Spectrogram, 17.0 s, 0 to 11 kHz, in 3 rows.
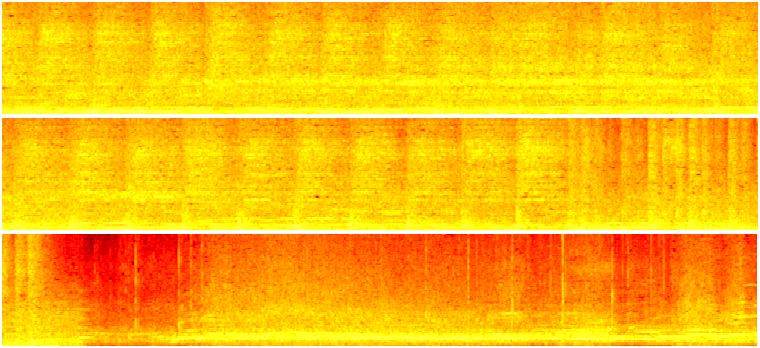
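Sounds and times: rapid cymbal hits: 0:00.0 - 0:11.8
bass guitar: 0:00.0 - 0:12.0
drum kit: 0:00.0 - 0:12.0
electric guitar: 0:00.0 - 0:12.0.

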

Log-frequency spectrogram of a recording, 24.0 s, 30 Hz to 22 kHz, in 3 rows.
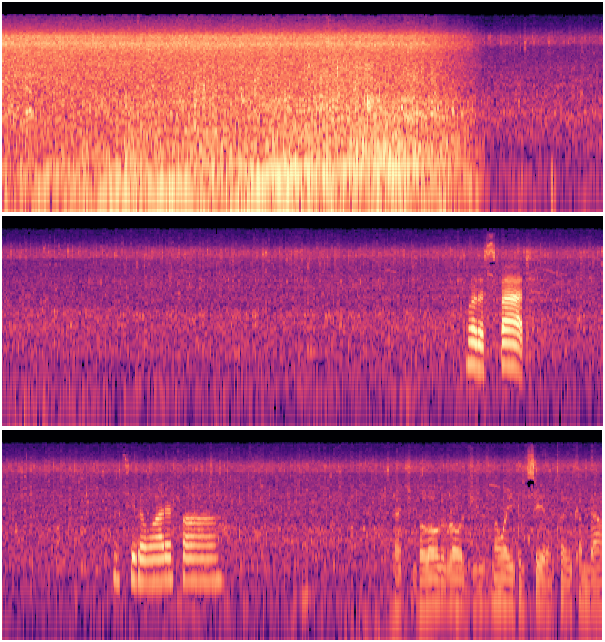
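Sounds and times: waterfall rushing: 0:00.0 - 0:06.5, 0:20.0 - 0:24.0
faint steady hiss: 0:00.0 - 0:24.0.

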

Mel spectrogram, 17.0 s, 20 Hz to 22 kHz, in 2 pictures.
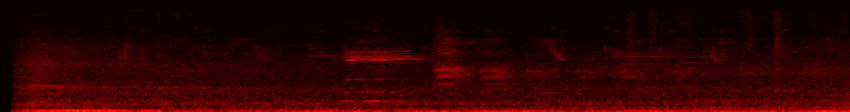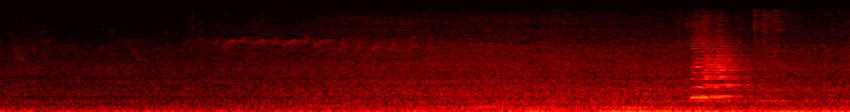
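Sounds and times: street traffic rumbling: 0:00.1 - 0:17.0
vehicle horn honking: 0:03.4 - 0:04.3, 0:15.4 - 0:16.2.

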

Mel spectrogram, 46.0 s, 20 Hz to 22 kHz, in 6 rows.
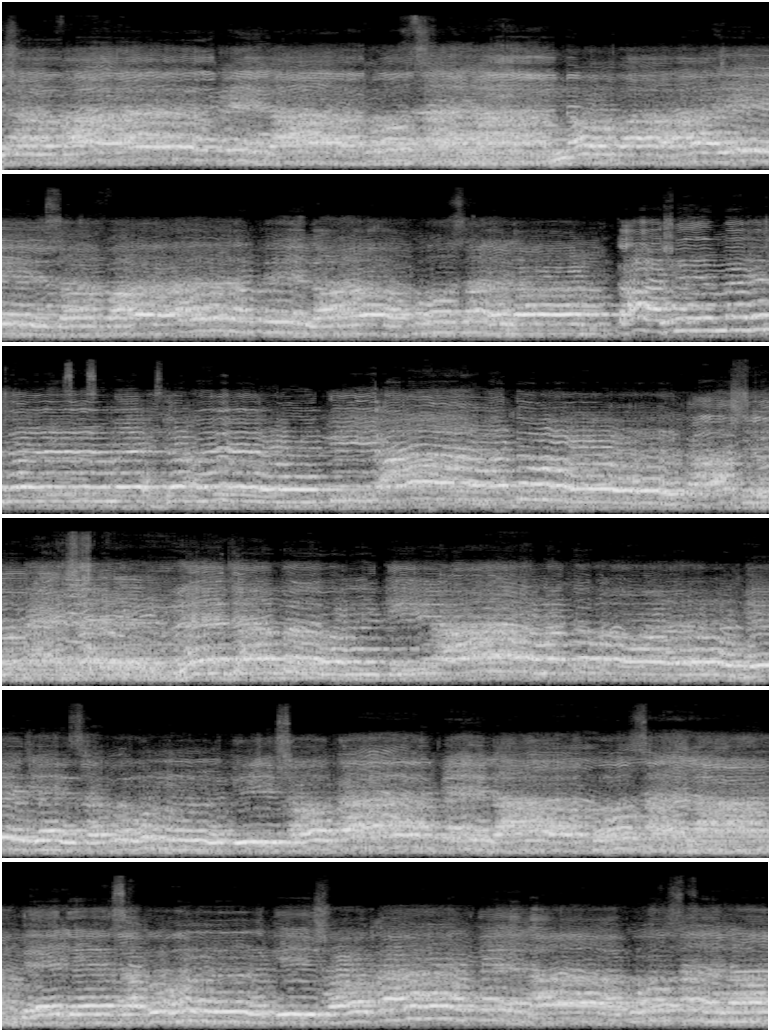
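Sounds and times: men chanting through microphone: 0:00.0 - 0:46.0.

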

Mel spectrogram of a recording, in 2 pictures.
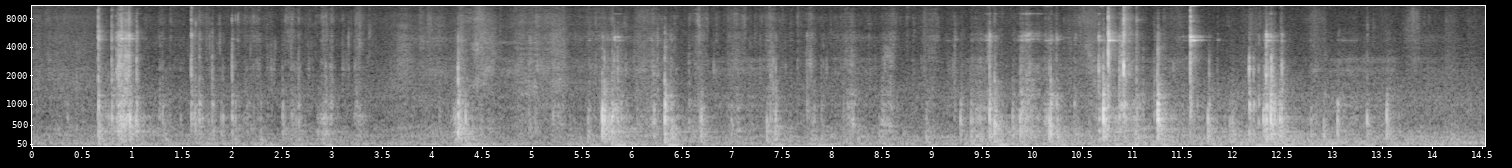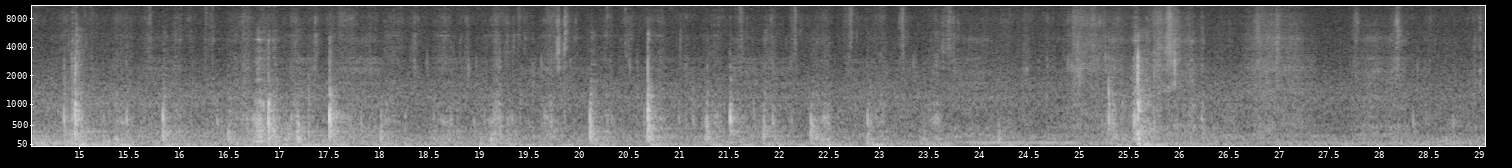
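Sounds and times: metal tools clinking: 0:07.7 - 0:13.7.

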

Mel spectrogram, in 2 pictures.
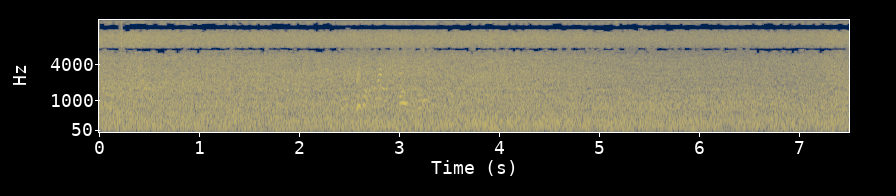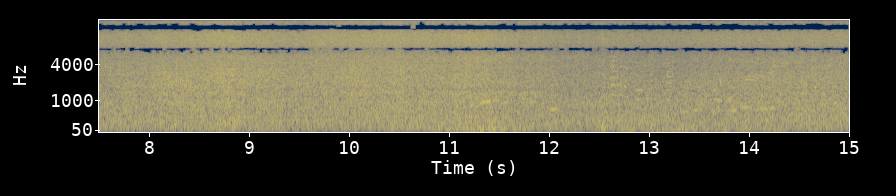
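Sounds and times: ocean surf breaking: 0:00.0 - 0:15.0.

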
